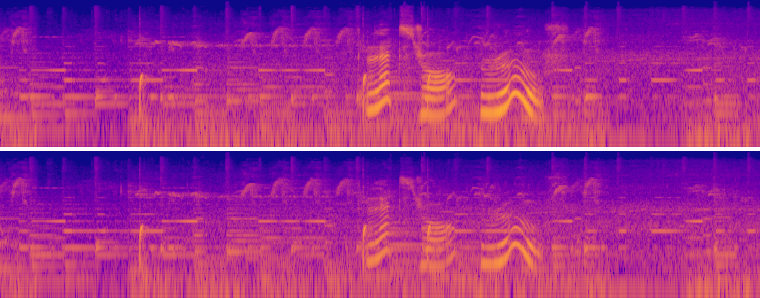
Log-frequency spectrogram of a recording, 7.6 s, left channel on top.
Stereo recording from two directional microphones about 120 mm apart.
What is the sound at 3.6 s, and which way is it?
Speech, 40° left (ahead or behind).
